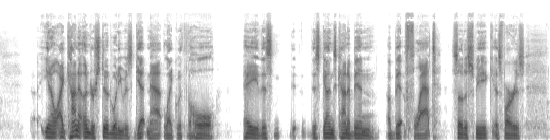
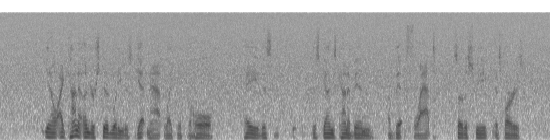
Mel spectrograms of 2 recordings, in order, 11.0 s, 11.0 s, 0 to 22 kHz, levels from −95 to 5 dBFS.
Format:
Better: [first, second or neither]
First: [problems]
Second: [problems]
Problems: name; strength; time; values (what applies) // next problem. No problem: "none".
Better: first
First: none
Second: hiss; loud; throughout; 3 dB below the speech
